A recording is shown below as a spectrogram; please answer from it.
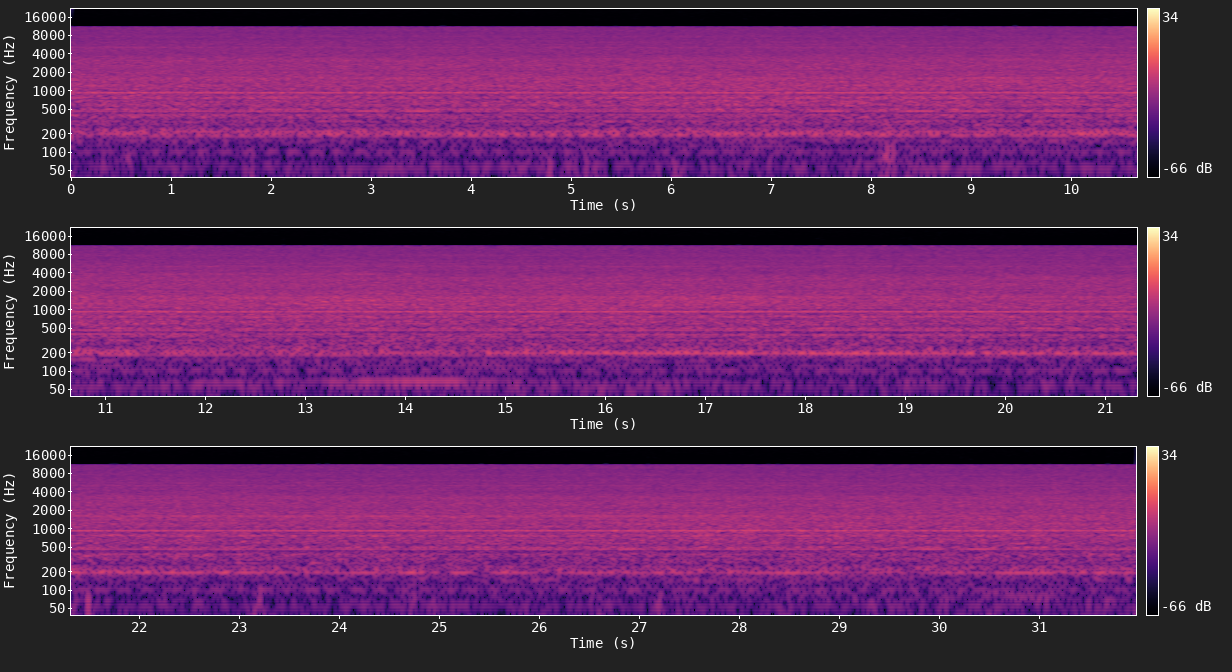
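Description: Steady hum and hiss of a fan-like machine, with a few constant tones and no change.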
